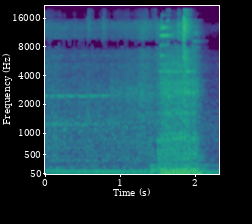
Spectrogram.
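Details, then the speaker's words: 2022 Salem 29VBUD camper slide-out extending: low motor hum, then brief loud gear grinding as the motor reaches its limit at full extension; normal. "It's gonna sound like a scary noise when it does fully extend, but just know that that's just the motor reaching its limit. So it is completely normal, but you'll hear it soon."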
